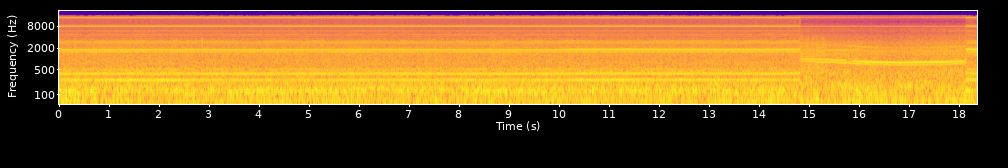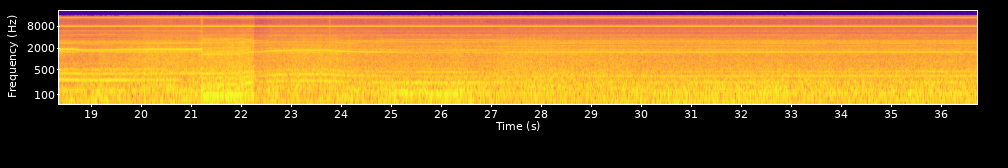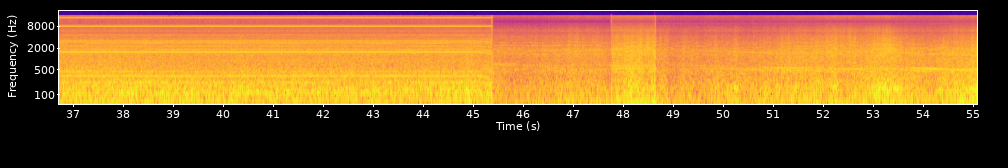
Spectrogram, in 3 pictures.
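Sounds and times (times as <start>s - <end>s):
model airplane motor: 0.0s - 45.4s
wind noise: 45.6s - 55.0s.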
